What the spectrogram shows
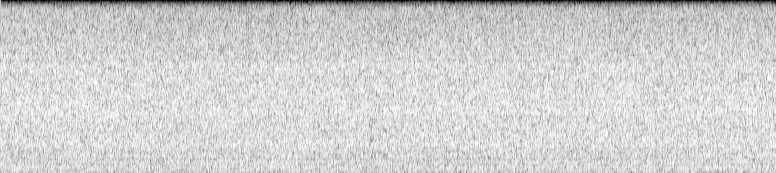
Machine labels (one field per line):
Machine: slide rail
